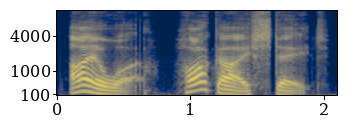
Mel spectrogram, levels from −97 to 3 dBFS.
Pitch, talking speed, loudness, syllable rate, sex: 165 Hz, 85 wpm, -16 LUFS, 4.6 syllables/s, male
